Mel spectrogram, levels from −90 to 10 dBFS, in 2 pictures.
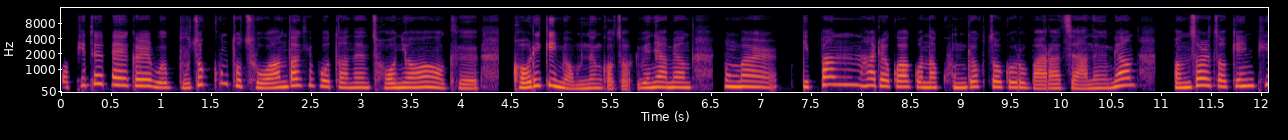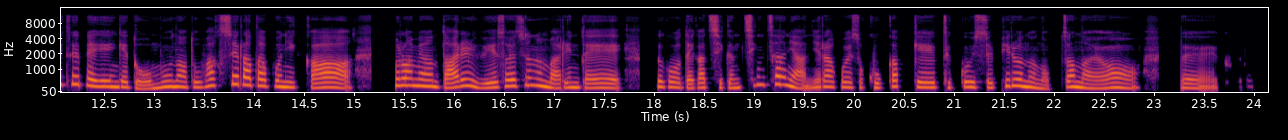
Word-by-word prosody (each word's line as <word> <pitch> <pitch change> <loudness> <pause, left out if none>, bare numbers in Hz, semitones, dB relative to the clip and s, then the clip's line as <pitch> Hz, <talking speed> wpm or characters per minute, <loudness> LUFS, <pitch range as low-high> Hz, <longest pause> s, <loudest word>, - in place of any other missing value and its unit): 어 230 - -5
피드백을 310 -4 +2
뭐 210 -2 0
무조건 330 - -4
또 275 -4 -1
좋아한다기보다는 225 0 0
전혀 210 +1 +2
그 175 -3 -5 0.3
거리낌이 250 +3 +4
없는 175 +3 -3
거죠. 155 - -7
왜냐하면 215 +2 +2 0.3
정말 240 -2 +3 0.2
비판하려고 295 -1 0
하거나 225 -3 +1
공격적으로 220 -1 -1
말하지 180 +2 -3
않으면 185 - 0 0.4
건설적인 270 +4 +2
피드백인 295 -9 +1
게 230 -1 +1
너무나도 220 +8 +1
확실하다 295 +2 +1
보니까 215 -4 +2 0.4
그러면 290 -4 +3
나를 225 +4 +1
위해서 215 +7 0
해 275 - +5
주는 295 0 -1
말인데 195 -1 -1 0.3
그거 230 -3 -1
내가 200 +1 -2
지금 200 -1 -5
칭찬이 330 -1 0
아니라고 225 +1 -2
해서 215 -1 -6
고깝게 215 +1 -2
듣고 225 +2 -2
있을 210 -2 -3
필요는 245 -6 +1
없잖아요. 200 0 0 0.4
네. 190 -2 -4
그래 400 -12 -30
225 Hz, 300 characters per minute, -23 LUFS, 205-275 Hz, 0.4 s, 해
